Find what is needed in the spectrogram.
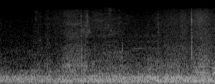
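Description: Room tone: a low, steady rumble with no speech, and a faint tick near the end.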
